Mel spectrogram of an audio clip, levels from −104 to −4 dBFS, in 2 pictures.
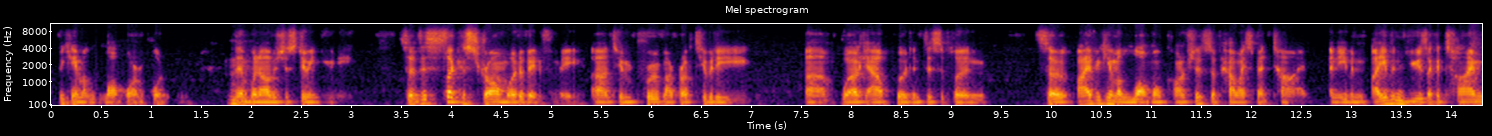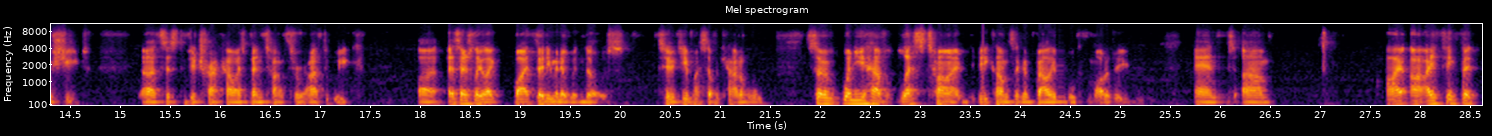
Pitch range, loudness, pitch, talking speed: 95-115 Hz, -27 LUFS, 100 Hz, 190 wpm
